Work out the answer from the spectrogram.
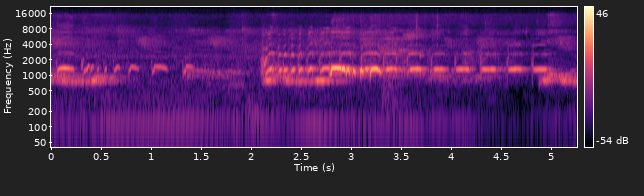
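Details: Local Indonesian zebra dove singing in a crisp, crystal-clear voice, used as a lure so other doves answer: a run of short hooked cooing notes, then a long rolling trill of rapid coos over a lower steady tone.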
